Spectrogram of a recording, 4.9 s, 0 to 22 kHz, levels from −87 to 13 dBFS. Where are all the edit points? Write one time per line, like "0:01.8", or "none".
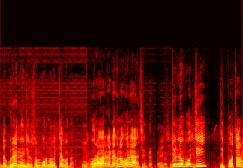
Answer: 0:01.7
0:03.4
